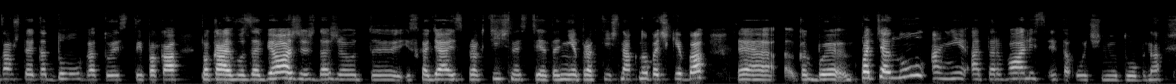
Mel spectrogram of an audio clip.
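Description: A woman at a moderate pace with fairly even intonation, against a quiet background. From Ukraine, Kryvyi Rih; Ukraine. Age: 20s. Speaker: young mother, student; interviewee. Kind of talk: interview testimony. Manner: hesitant with fillers. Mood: relaxed, positive. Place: home room. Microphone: video call.

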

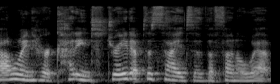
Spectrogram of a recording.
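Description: The speaker reads in an unforced reading voice.

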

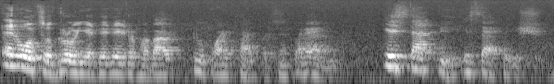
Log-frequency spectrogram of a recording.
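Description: Lively intonation, audible room echo, and light background noise. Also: man, fairly high pitch for a man, moderate pace. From India. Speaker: urban economics expert. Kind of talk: lecture. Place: hall.

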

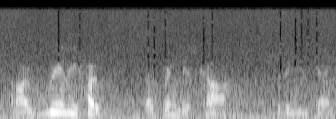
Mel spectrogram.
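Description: Over noticeable background noise, a man with a British accent speaks at a moderate pace with very wide pitch swings, the sound dry with no echo. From UK. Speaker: car reviewer. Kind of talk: car review presentation. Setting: in a car in China. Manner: animated.

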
